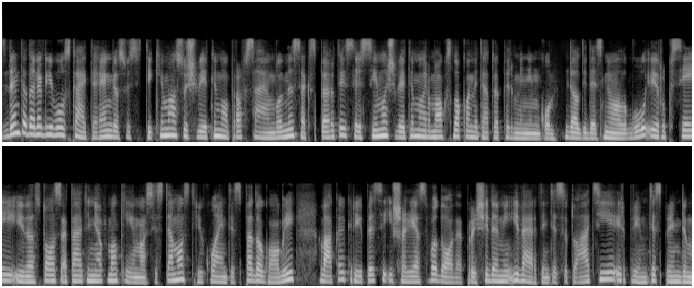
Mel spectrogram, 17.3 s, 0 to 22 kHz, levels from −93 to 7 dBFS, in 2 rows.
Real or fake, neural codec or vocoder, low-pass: fake; codec, 16 kHz, 2 kbps, X-Codec, HuBERT features, trained on general audio; 7.2 kHz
